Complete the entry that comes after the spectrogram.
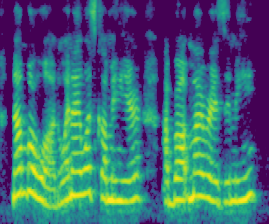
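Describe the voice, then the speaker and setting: A woman with a Jamaican accent speaks at a moderate pace in a fairly high pitch. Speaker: online business owner and early childhood educator. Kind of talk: live stream interview.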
